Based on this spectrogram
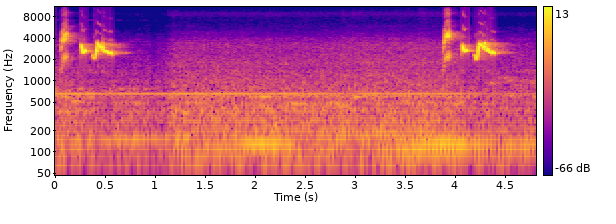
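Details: Sooty-headed bulbul singing as a lure for other bulbuls: two short bright phrases about four seconds apart, each a sharp rising note followed by a wavering whistled slur, with quiet hum between.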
